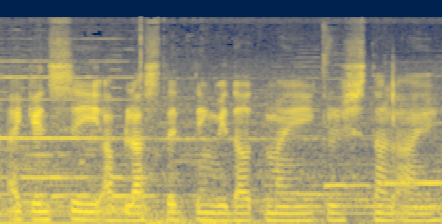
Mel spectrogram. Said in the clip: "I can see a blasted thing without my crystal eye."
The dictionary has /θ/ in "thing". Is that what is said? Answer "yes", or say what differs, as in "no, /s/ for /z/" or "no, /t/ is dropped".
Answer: no, /t/ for /θ/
